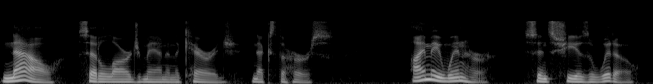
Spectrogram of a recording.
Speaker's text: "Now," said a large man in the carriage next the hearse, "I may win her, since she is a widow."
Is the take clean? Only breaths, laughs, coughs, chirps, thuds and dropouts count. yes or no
yes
